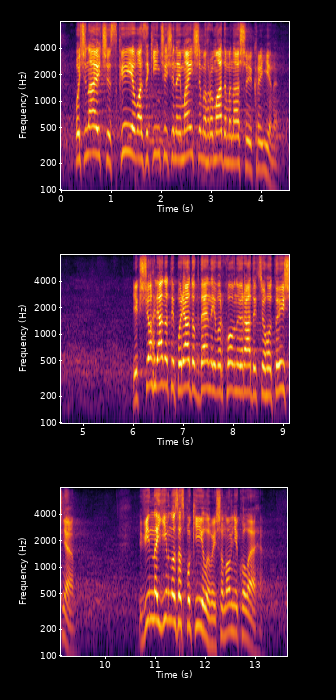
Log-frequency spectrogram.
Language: Ukrainian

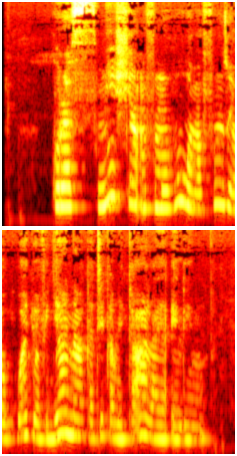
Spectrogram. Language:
Swahili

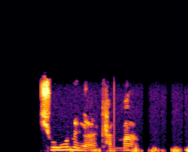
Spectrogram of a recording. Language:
Thai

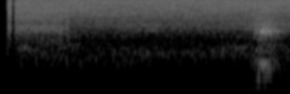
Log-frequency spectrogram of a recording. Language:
Czech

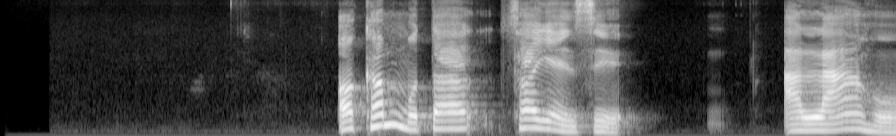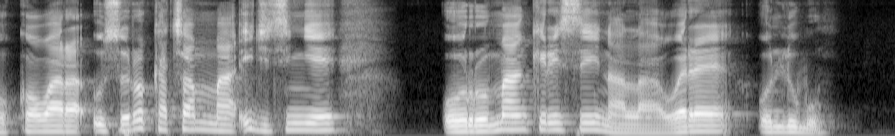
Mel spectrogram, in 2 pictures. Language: Igbo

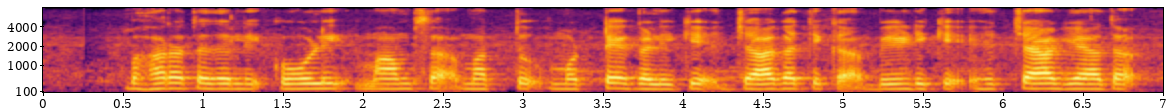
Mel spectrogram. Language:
Kannada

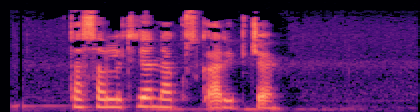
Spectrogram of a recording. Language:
Georgian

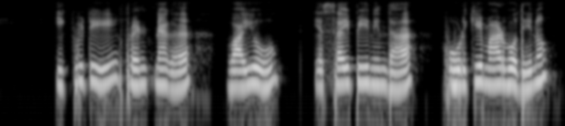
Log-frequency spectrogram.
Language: Kannada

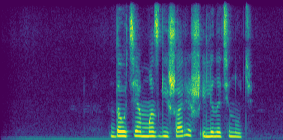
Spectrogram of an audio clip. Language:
Russian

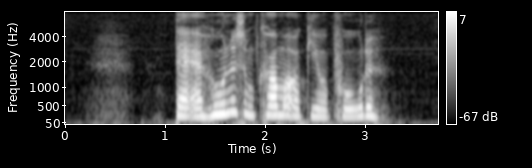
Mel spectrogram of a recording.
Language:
Danish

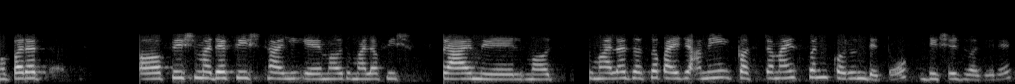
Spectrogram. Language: Marathi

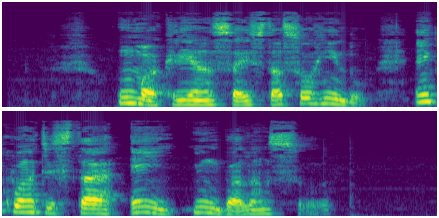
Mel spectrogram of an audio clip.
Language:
Portuguese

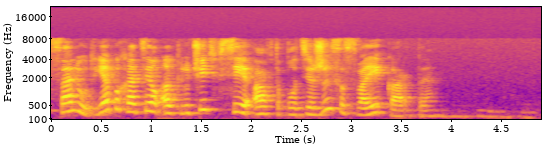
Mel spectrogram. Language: Russian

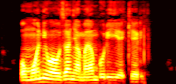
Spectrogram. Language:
Taita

